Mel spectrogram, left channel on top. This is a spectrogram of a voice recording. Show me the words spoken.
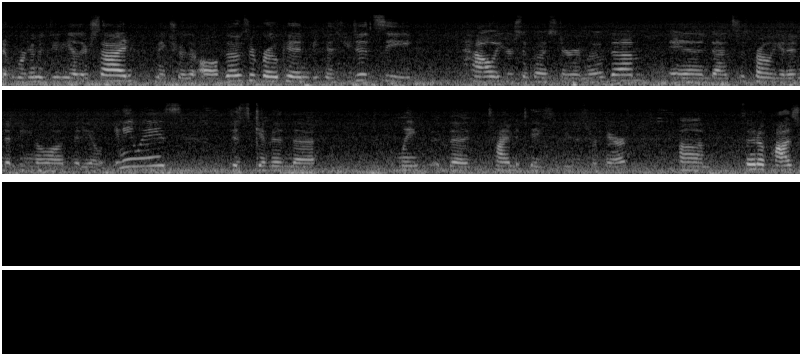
we're going to do the other side, make sure that all of those are broken, because you did see how you're supposed to remove them, and this is probably going to end up being a long video anyways, just given the length, the time it takes to do this repair. So I'm going to pause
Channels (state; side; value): silent; right; 53 dB below the other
